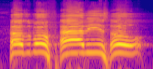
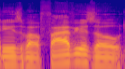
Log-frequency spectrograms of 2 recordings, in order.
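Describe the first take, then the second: First: Loud, high-pitched comedian impression; Bernie Mac. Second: Said in the usual way. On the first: Comic rereads the quote as an adult, loud high impression. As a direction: belt it out as a brash adult comic. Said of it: "reread it as Bernie Mac's voice". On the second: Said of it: "I feel like it's a beautiful quote".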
